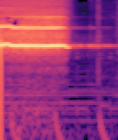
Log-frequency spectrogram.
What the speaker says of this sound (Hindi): काफी ऊंची सीटी थी।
